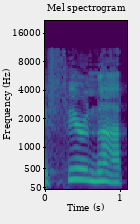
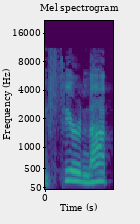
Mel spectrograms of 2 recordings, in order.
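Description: First: "Fear" punched high and loud; stress on Fear. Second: Said in the usual way. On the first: Shown as a demonstration. Preacher correcting the congregation, stress on "Fear". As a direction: hit the word "Fear" as good news. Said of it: "They say". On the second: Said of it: "But they don't say".

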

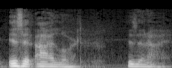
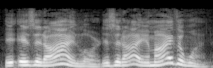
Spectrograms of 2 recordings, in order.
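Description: First: Hushed, low, sorrowful question. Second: Raised, insistent mock questioning; questioning disciples. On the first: Retold or imitated. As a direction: ask it softly, sinking into sorrow. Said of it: "they were sorrowful and began to say". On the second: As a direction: imitate disciples anxiously asking, one question after another. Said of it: "and they went kinda".

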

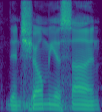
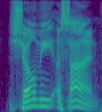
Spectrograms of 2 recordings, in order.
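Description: First: Said in the usual way. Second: "Show me a sign" slower, with a falling stress on "me"; stressed repeat. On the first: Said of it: "Show me a sign," Gideon said". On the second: Shown as a demonstration. Preacher repeating Gideon's demand, slowed and stressed on "me". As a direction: lean on "me" and slow down, "Show me a sign". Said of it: "Gideon said".

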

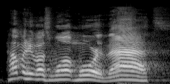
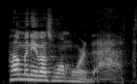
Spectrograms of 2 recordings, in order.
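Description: First: Louder, rousing challenge to the room; emphatic question. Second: Low, soft and quick rhetorical question; quiet question. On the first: Pastor presses the congregation for an answer, loud and emphatic. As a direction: punch it out to the congregation. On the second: Pastor first asks who wants more of that, quietly. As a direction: ask the congregation softly, almost in passing. First asking, repeated louder right after. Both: Real, not acted.

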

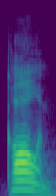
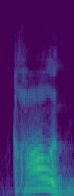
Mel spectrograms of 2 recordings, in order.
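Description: First: Firm call. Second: Quiet, gentle summons; Jesus calls him gently, quietly; soft call. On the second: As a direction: say it softly, almost tender. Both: Retold or imitated. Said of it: "Jesus said".

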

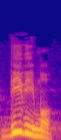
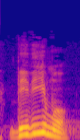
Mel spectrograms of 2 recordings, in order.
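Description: First: "Didimo" stressed on the first syllable, DI-di-mo; corrected stress. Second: "Didimo" stressed on the middle syllable, di-DI-mo; misplaced stress. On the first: Preacher correcting an apostle's name, "Didimo" with first-syllable stress. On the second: Preacher stumbling over an apostle's name, "Didimo" with middle-syllable stress. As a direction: say "Didimo" as di-DI-mo, accent on the second I. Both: Shown as a demonstration. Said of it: "sí tiene acento en la I".

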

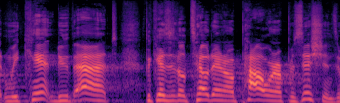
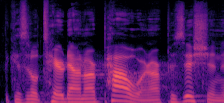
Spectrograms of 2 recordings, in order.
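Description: First: Louder, higher repeat of the fear; cornered leaders, agitated and loud. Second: Said in the usual way. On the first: Acted. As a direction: press the point with rising alarm. Same words, louder take.

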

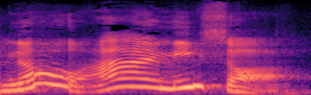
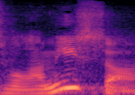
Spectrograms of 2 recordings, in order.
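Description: First: Much higher, louder and slow; insisting, stretching every word; a son protesting his father's doubt, slow and raised; insistent protest. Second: Said in the usual way. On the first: Retold or imitated. Esau insists on who he is.

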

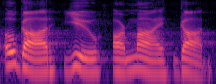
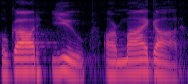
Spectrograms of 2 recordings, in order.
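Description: First: "O God" called out louder, then "you are my God" drawn out very slowly; a loud slow cry of "O God, you are my God"; slow emphatic reading. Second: "O God, you are my God" drawn out very slowly and gently, resting on "my"; a gentler slow "you are my God" with the weight on "my"; slow personal reading. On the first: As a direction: proclaim it slowly and boldly, leaning on "O God". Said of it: "Look at verse one". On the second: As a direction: say it slowly as a personal claim, stressing "my". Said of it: "Do you know him as your God". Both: Shown as a demonstration.

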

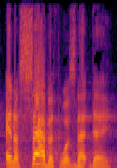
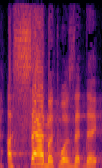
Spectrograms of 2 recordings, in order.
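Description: First: Sabbath pushed to the front and hit hard; stress on Sabbath. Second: Louder, with "Sabbath" punched; stress on Sabbath. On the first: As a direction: lean on "Sabbath" at the start of the line. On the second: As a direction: hit "Sabbath" hard, the day is the shock. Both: Shown as a demonstration. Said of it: "with Sabbath front-loaded for emphasis".

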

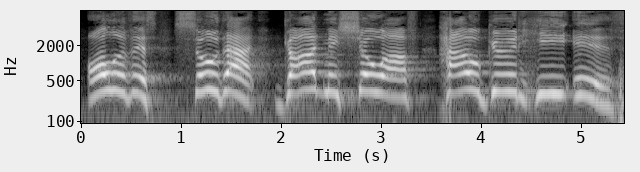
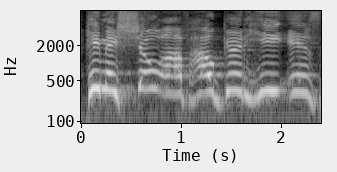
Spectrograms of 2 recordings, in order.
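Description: First: Much higher, louder and slow, stretching "All of this so that God may show off how good he is"; slow, soaring pulpit emphasis on "All"; emphatic preaching. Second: "He" punched much higher and louder, slow drawn-out delivery; slow, soaring repeat leaning on "He"; stress on He. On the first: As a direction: preach it big, leaning hard on "All". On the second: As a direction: hammer "He" as the point lands. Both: Real, not acted. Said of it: "Do you get it?".

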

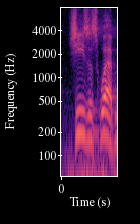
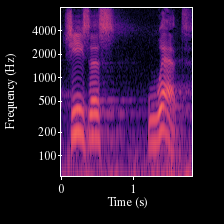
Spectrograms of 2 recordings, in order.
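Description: First: Said in the usual way. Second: "Jesus" and "wept" split by a pause, both soft and falling; paused for weight. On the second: Shown as a demonstration. Pastor quoting the shortest verse to the congregation, soft and paused. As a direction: hold a beat between "Jesus" and "wept", then drop softly. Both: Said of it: "the shortest verse in the entire Bible says".

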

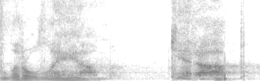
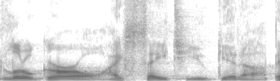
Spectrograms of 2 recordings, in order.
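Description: First: Soft and much quieter, almost unvoiced; Jesus whispering the girl back to life; tender whisper. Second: Said in the usual way. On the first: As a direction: coax her gently awake. Jesus raises the dead girl.

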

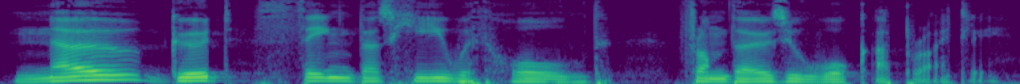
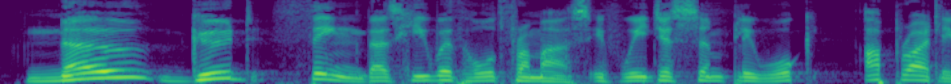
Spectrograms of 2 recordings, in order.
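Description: First: Slow, soft, reverent reading of the verse; scripture reading. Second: Said in the usual way. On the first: Shown as a demonstration. Preacher reading the psalm aloud to the congregation, slow and soft. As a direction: let each word of the promise land slowly. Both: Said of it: "Listen to this".

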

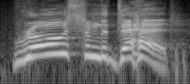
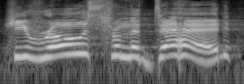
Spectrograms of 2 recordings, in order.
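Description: First: "rose" stretched slow, louder, falling; proclaimed. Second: "rose" stretched slow, louder, rising tune; proclaimed again. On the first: Preacher proclaiming resurrection. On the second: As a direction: lift "rose" up and hold it, louder. Preacher repeating the proclamation. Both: Real, not acted.

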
